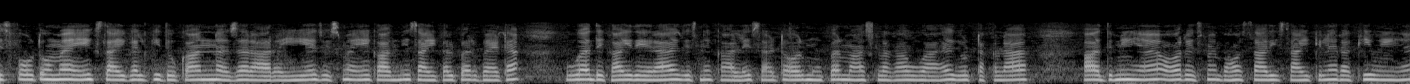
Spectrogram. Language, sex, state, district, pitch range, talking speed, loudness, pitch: Hindi, female, Chhattisgarh, Sukma, 205-220 Hz, 185 wpm, -22 LUFS, 210 Hz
